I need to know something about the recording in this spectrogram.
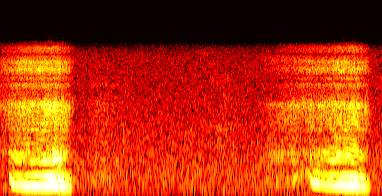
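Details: Two loud, buzzing, throaty snores on the in-breath, about four seconds apart, with quiet gaps between: a person snoring in sleep.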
